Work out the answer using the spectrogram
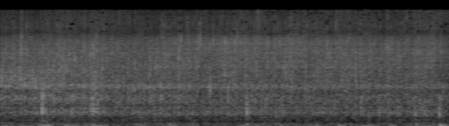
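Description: Rabbit pieces with chopped onion and garlic sizzling in hot olive oil, stirred with a wooden spoon: a steady frying hiss with small crackles and spoon scrapes.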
